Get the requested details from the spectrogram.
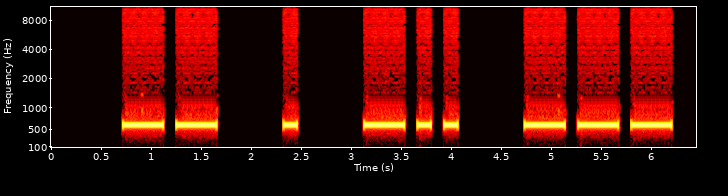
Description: Morse code, heard as a keyed tone, about 9 wpm, spaced as for 7 wpm, 600 Hz. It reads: MEDO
